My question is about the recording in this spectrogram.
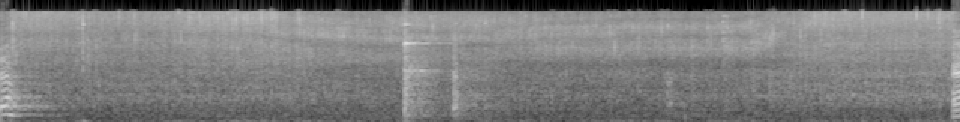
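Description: Tomatoes and onions frying in a pan over a gas flame, a steady sizzle. About three and a half seconds in, two short clinks of a spoon against a bowl.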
